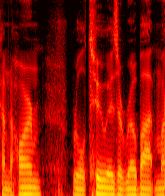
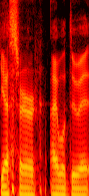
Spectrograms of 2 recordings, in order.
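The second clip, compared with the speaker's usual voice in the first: mechanical robot voice. Acting out a robot answering the man giving it orders, in a robot voice. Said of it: "And it's like".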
